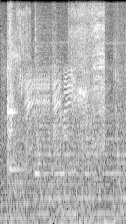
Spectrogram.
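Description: A droid shorting out: a dense, crackling electrical fizz laced with warbling, sputtering tones, loud, sustained for a couple of seconds with no talking.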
